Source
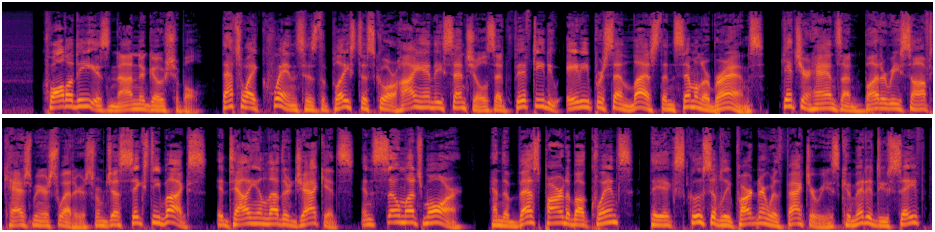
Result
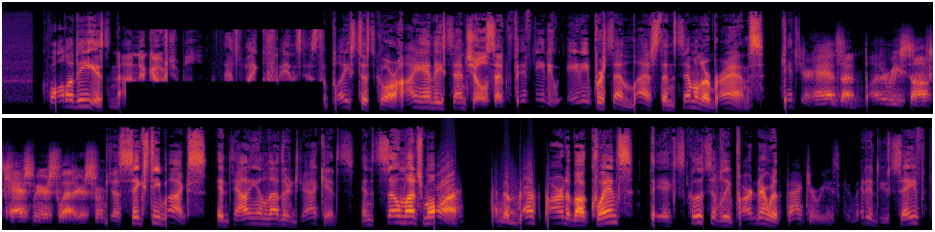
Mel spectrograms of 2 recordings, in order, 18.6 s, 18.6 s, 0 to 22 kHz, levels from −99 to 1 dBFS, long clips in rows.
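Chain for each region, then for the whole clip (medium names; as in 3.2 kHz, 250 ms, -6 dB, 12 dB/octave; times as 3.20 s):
1.24–3.23 s: upward compressor, threshold -33 dBFS + brick-wall FIR band-pass 1.3–8.8 kHz
4.73–5.96 s: high-pass 610 Hz + three bands compressed up and down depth 100%
7.98–10.35 s: compression 10:1, threshold -29 dBFS + cabinet simulation 300–4600 Hz, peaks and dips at 550 Hz +4 dB, 1 kHz -9 dB, 1.6 kHz +5 dB, 2.5 kHz -6 dB, 4.3 kHz +6 dB + doubling 32 ms -6.5 dB
11.76–13.09 s: bass shelf 150 Hz +10.5 dB + compression, threshold -29 dBFS
13.64–14.80 s: steep low-pass 1.4 kHz 48 dB/octave + peaking EQ 110 Hz -9.5 dB 0.69 oct + waveshaping leveller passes 3
17.06–17.91 s: low-pass 1.2 kHz + compression 16:1, threshold -36 dBFS + comb 3.8 ms, depth 35%
whole clip: high-pass 510 Hz 24 dB/octave; slow attack 345 ms; dynamic bell 1.2 kHz, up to +5 dB, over -49 dBFS, Q 5.5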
